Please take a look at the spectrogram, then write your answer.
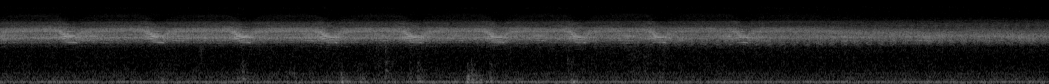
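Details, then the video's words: Neotibicen pruinosus and Neotibicen tibicen cicadas calling at sunset beside an old tobacco barn, Ballard County, Kentucky, July 31, 2013; a loud buzzing drone pulsing roughly once a second, with swelling surges over a steady hiss. "cicada sounds"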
